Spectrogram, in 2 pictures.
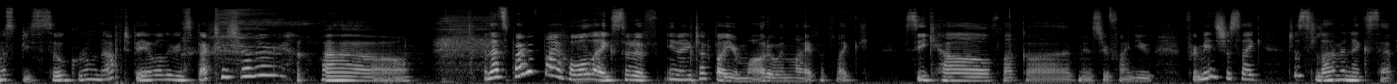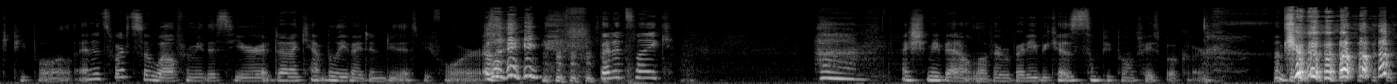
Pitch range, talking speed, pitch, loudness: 175-265 Hz, 185 wpm, 195 Hz, -24 LUFS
